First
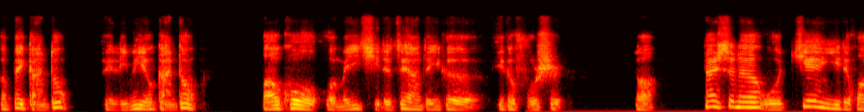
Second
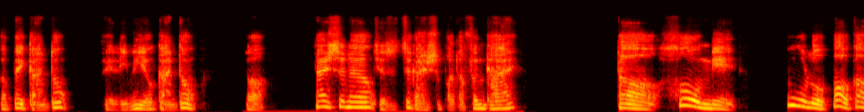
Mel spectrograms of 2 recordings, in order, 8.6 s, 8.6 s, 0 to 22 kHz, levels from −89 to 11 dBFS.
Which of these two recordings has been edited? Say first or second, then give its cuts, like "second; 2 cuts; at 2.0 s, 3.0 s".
second; 2 cuts; at 2.4 s, 3.7 s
